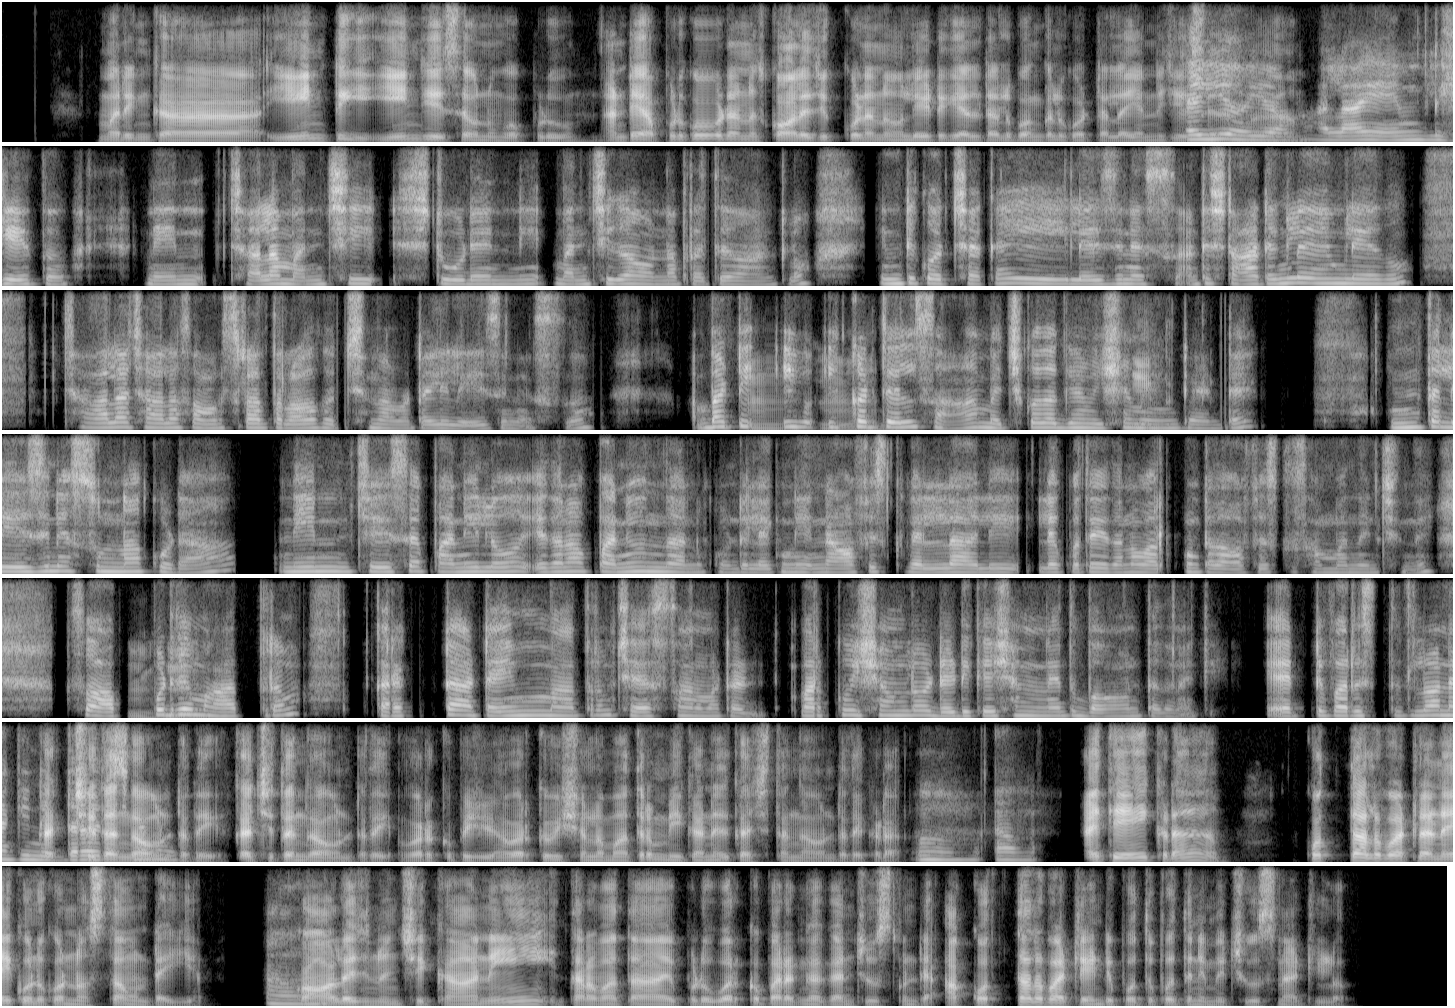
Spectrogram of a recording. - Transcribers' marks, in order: in English: "స్టూడెంట్‌ని"; in English: "లేజినెస్"; in English: "స్టార్టింగ్‌లో"; sniff; in English: "బట్"; in English: "లైక్"; in English: "ఆఫీస్‌కి"; in English: "ఆఫీస్‌కి"; in English: "సో"; in English: "కరెక్ట్"; in English: "వర్క్"; other background noise; in English: "వర్క్"; in English: "వర్క్"; in English: "వర్క్"
- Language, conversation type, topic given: Telugu, podcast, ఉదయం లేవగానే మీరు చేసే పనులు ఏమిటి, మీ చిన్న అలవాట్లు ఏవి?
